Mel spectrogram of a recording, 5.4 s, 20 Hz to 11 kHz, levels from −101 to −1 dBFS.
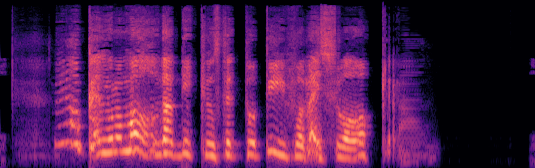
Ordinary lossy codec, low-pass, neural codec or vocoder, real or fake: AAC, 32 kbps; 9.9 kHz; codec, 24 kHz, 0.9 kbps, WavTokenizer, medium music audio release; fake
